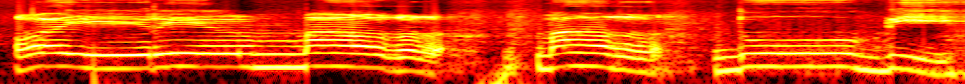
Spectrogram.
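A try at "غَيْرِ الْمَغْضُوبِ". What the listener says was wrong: Oke, dilatih lagi itu masih ya, masih ada mago gitu ya.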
